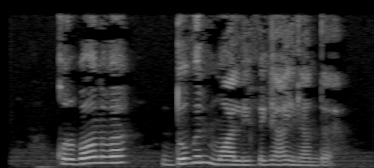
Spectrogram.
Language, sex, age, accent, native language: Uzbek, female, 19-29, Qashqadaryo, Uzbek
